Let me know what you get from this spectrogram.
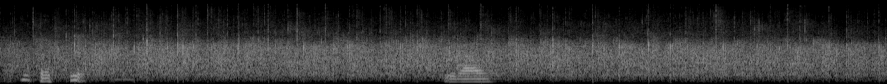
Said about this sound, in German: und ich glaube, wir geben ihr einen Applaus und sie ist sogar hier.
